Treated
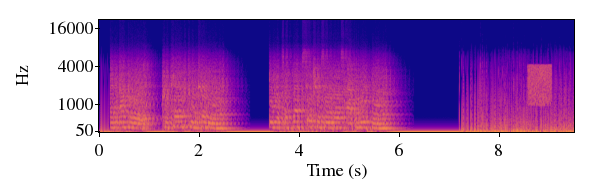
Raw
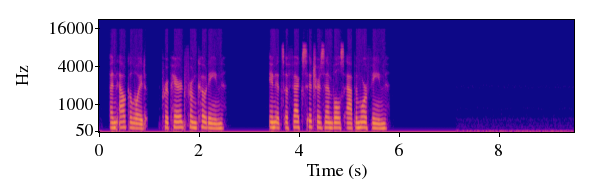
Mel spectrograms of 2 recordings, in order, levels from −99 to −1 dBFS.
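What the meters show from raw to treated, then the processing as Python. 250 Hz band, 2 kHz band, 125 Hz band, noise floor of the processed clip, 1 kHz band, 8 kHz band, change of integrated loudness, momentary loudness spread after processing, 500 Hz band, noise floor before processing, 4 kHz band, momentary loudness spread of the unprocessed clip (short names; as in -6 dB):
-4.0 dB, +3.0 dB, 0.0 dB, -34 dBFS, -1.0 dB, -7.5 dB, -4.0 dB, 6 LU, -4.5 dB, -61 dBFS, +9.0 dB, 6 LU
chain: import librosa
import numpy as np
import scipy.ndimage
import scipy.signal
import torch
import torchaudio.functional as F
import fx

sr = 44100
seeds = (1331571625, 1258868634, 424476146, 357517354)

p1 = np.sign(x) * np.sqrt(np.mean(np.square(x)))
p2 = fx.air_absorb(p1, sr, metres=240.0)
p3 = p2 + fx.echo_feedback(p2, sr, ms=76, feedback_pct=54, wet_db=-4.0, dry=0)
y = fx.spec_paint(p3, sr, seeds[0], shape='noise', start_s=8.57, length_s=0.49, low_hz=970.0, high_hz=4300.0, level_db=-36.0)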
